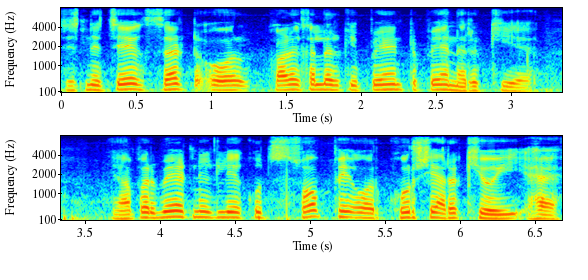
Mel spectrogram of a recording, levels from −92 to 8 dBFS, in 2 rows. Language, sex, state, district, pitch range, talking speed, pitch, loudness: Hindi, male, Rajasthan, Bikaner, 155-180 Hz, 205 wpm, 165 Hz, -15 LUFS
